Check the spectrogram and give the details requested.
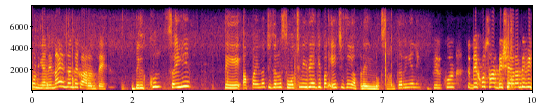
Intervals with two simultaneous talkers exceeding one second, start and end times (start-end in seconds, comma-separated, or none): none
